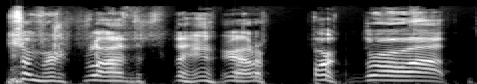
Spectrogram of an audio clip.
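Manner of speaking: playing a sickened pilot, mock disgust. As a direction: groan at the stink, half-retching.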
